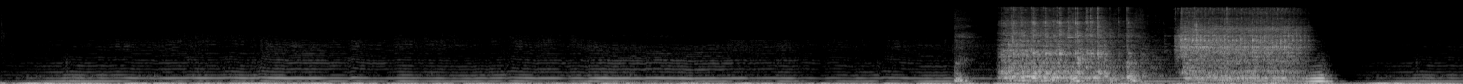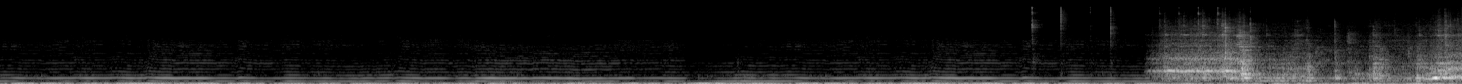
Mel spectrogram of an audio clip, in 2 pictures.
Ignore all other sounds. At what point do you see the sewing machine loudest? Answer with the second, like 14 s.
29 s.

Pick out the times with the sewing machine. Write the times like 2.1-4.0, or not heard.
9.9-13.1, 26.1-29.2.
